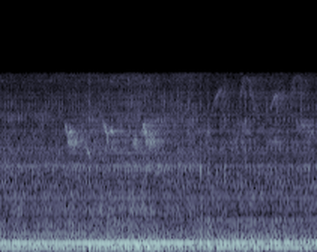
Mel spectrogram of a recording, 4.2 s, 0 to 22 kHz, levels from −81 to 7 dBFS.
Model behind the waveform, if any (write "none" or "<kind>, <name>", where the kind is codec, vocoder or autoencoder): vocoder, HiFi-GAN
